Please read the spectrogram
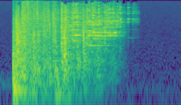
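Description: A cup shatters in one loud, bright crash, followed by a second of scattering, tinkling shards that fade quickly into silence. No voices are present.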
